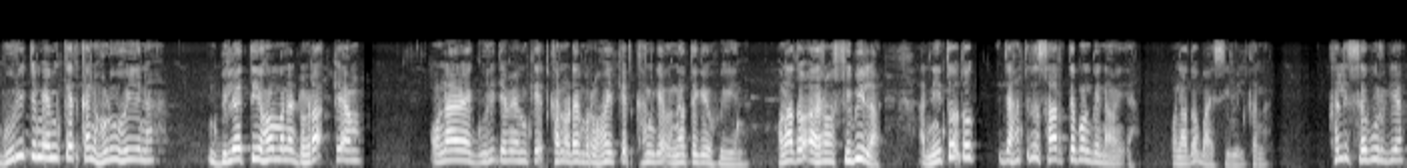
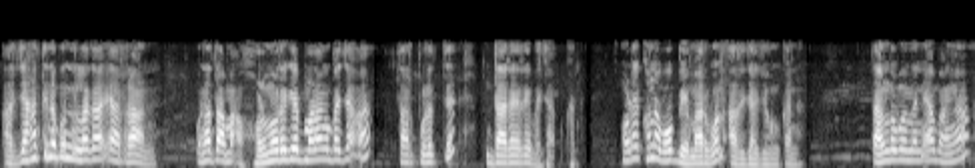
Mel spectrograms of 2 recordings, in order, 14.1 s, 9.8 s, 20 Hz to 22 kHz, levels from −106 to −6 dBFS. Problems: background sounds at intervals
